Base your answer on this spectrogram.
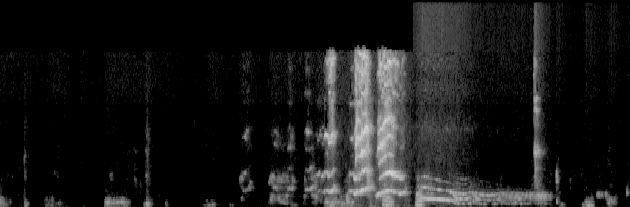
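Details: Litter of four-week-old Cavalier King Charles Spaniel puppies from Daisy in a puppy pen: scattered soft whimpers build into loud high yelps, then a sustained wavering howl-like whine lasting about three seconds, fading to quiet squeaks.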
